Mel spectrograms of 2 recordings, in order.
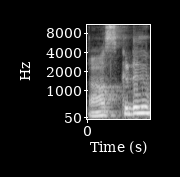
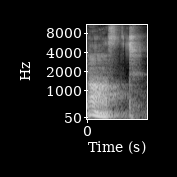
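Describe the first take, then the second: First: The word ends with a d sound. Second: The word ends with a t sound. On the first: The speaker calls it wrong. "ഇങ്ങനെ പറയാൻ പാടില്ല" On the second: The speaker calls it right. "അവസാനത്തെ ഇ ഡിക്ക് വരും ടി"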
